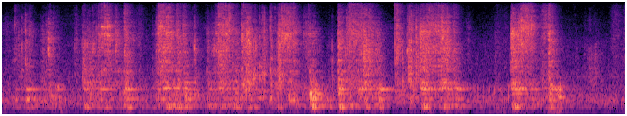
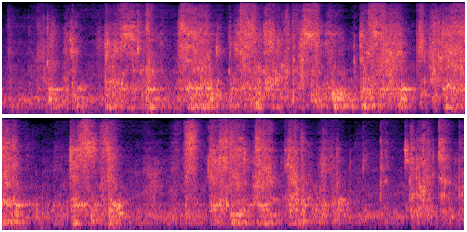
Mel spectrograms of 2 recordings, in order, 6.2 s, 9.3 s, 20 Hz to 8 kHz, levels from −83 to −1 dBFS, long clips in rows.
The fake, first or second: second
